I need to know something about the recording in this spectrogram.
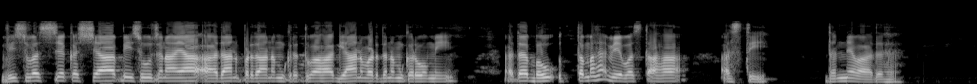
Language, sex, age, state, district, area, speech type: Sanskrit, male, 18-30, Rajasthan, Jaipur, rural, spontaneous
